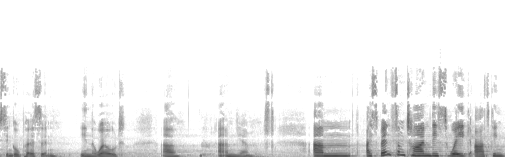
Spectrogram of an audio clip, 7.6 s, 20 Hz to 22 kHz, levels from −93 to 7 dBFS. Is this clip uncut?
yes; 0 cuts

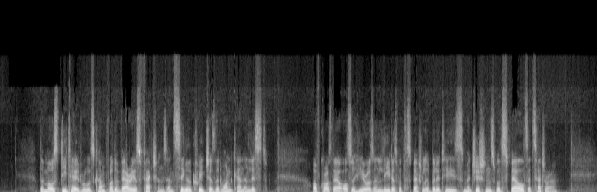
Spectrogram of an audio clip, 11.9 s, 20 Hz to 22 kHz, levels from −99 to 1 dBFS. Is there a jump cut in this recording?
no; 0 cuts

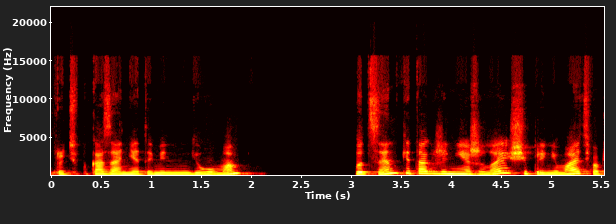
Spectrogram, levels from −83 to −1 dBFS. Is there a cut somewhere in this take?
no; 0 cuts

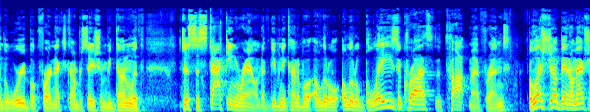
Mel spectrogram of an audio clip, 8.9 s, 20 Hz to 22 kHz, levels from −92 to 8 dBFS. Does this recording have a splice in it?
yes; 1 cut; at 7.8 s

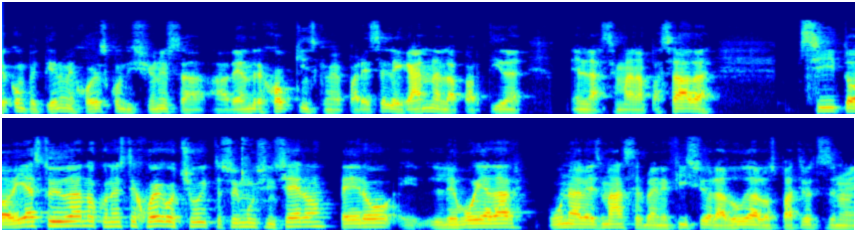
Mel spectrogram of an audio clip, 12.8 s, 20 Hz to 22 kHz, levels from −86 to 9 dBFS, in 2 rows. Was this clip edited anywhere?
no; 0 cuts

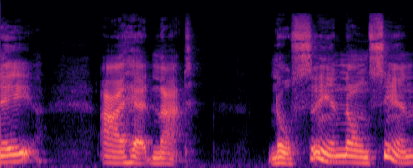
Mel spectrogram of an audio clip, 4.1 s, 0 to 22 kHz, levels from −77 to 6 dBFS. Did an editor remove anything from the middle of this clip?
no; 0 cuts

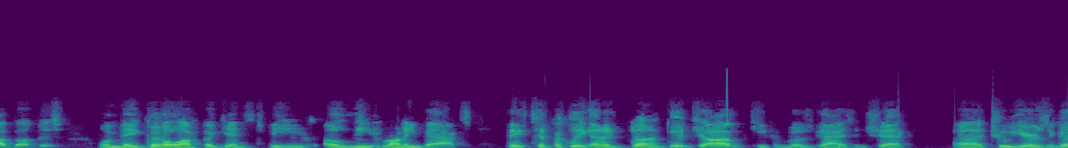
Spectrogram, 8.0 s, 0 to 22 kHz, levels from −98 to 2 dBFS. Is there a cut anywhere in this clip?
no; 0 cuts

